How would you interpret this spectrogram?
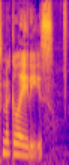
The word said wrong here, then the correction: Michaelides: McGlades is not it. McGlades. – Michaelides. – That's the one. Michaelides.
